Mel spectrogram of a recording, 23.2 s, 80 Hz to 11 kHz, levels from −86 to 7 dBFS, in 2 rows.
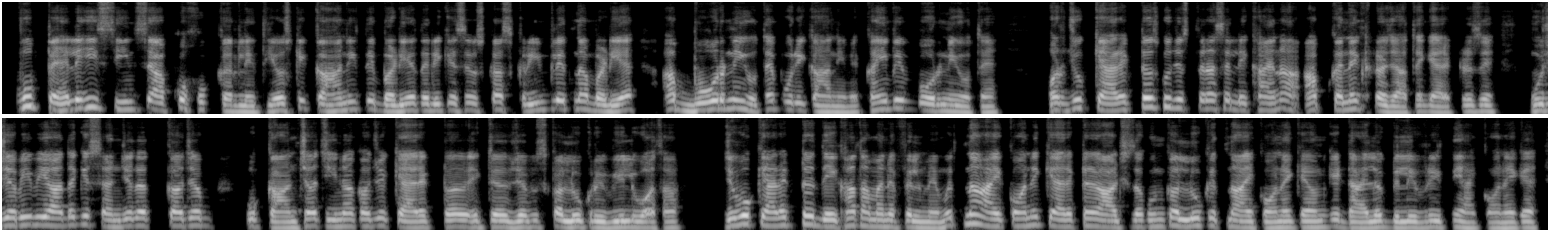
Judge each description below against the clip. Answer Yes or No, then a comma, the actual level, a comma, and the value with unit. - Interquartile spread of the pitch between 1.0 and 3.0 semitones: No, average, 4.3 semitones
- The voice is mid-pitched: Yes, medium, 155 Hz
